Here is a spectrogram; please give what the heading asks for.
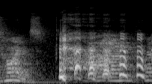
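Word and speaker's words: Heinz: better than without mentioning any names Hines without mentioning any names rhymes with shrines rhymes with scumbags no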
